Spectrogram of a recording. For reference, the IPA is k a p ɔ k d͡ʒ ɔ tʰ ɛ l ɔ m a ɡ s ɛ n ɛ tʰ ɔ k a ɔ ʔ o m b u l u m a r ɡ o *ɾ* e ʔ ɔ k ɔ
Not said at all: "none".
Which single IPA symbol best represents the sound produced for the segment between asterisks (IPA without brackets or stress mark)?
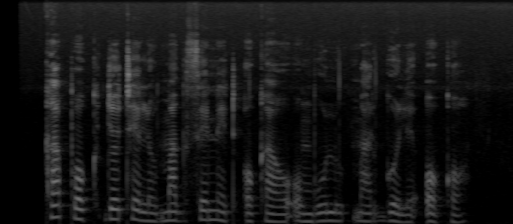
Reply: l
